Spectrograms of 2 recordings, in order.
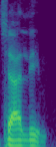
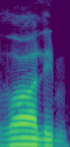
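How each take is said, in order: First: The word starts with a Bengali j sound. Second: The word starts with the Arabic emphatic consonant. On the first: "আমরা বাংলায় বলি জালিম" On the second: "আরবিতে বলা হয় যালিম"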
